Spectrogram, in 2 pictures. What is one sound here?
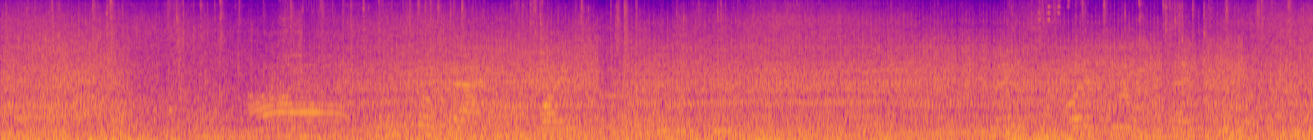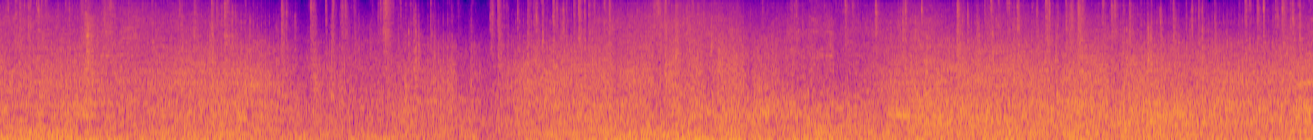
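Tyres rumble and splash over muddy dirt.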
